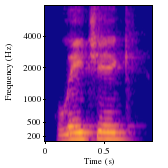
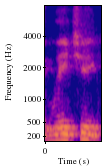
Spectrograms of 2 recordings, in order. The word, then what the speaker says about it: Ledaig: Deanston, Ledaig, Tobermory, Bunnahabhain, our blends, our gins.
